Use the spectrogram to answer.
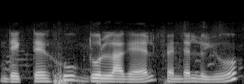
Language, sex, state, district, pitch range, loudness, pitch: Chakma, male, Tripura, Dhalai, 130-150 Hz, -18 LUFS, 140 Hz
